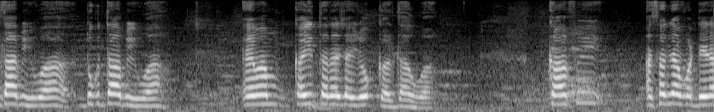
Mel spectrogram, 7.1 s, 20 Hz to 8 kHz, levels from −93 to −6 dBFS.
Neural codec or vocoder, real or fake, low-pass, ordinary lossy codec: none; real; none; none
